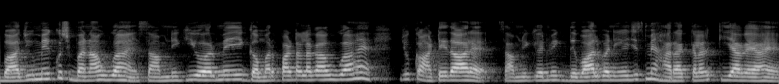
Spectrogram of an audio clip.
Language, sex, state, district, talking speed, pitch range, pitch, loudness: Hindi, female, Maharashtra, Dhule, 245 wpm, 180-215 Hz, 200 Hz, -20 LUFS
